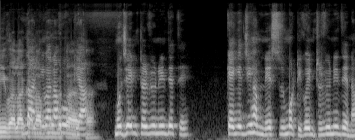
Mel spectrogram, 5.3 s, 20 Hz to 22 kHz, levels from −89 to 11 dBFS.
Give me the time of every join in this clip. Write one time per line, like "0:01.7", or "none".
none

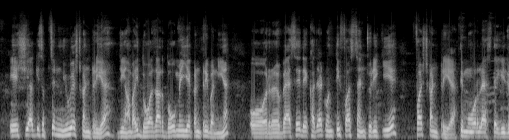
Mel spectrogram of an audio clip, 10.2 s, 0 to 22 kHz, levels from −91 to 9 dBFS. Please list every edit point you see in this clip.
0:09.1

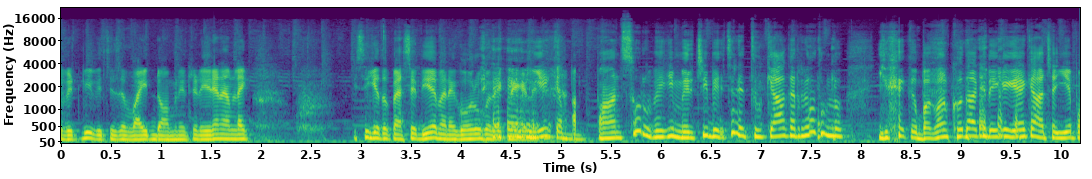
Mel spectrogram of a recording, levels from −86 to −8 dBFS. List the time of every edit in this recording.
0:04.7

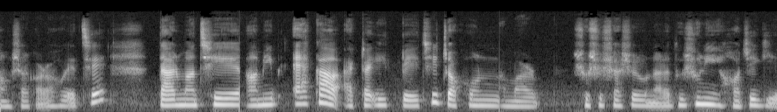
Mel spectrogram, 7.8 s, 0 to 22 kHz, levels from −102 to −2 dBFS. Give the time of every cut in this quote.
0:02.5
0:05.0

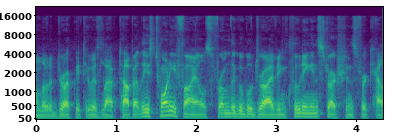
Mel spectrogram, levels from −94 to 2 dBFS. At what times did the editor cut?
none

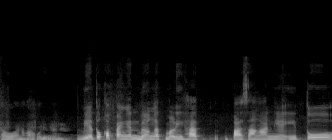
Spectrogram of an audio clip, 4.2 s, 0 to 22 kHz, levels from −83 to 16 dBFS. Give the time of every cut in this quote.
0:00.9

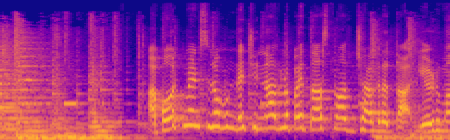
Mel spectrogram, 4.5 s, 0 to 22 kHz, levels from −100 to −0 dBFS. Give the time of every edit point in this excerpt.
0:01.2

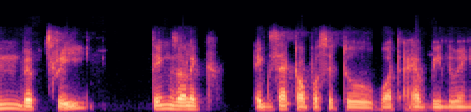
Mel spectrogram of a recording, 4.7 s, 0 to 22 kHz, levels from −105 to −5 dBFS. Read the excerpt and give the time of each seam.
none

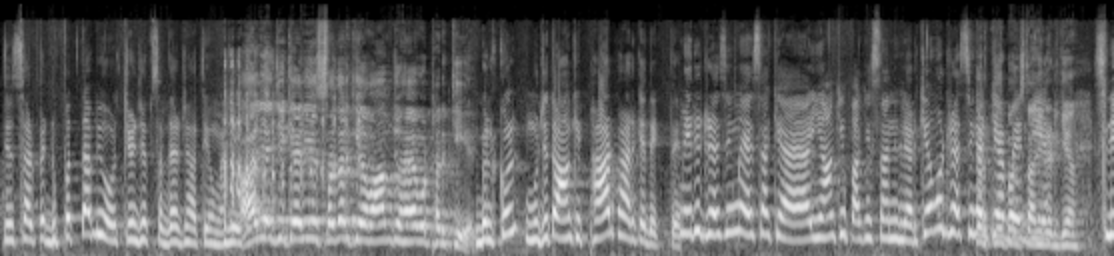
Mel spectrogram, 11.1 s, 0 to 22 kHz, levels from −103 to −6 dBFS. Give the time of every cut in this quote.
0:02.2
0:06.8
0:09.7

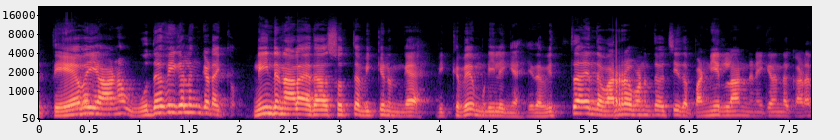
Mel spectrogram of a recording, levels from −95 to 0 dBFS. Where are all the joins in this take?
0:02.0

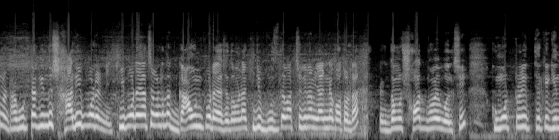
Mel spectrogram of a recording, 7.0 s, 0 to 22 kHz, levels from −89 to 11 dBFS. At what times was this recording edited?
0:04.6

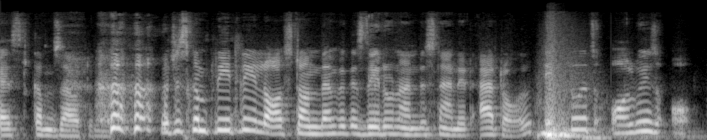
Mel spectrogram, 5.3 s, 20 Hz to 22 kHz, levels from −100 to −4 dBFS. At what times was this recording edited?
0:04.0

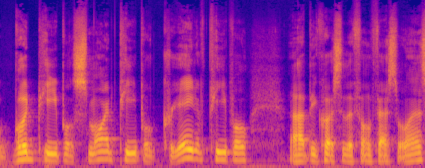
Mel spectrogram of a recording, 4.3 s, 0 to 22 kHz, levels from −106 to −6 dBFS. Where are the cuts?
none

